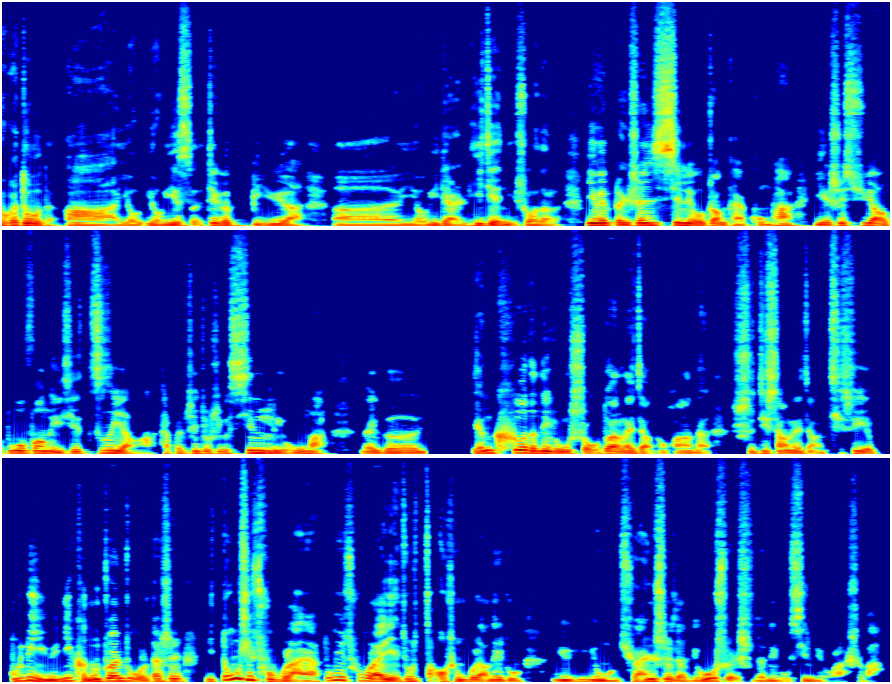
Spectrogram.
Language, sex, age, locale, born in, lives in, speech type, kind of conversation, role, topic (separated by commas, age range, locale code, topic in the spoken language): Chinese, male, 55-59, zh-CN, China, United States, conversation, podcast, host, 手机和社交媒体会如何影响你的心流状态？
